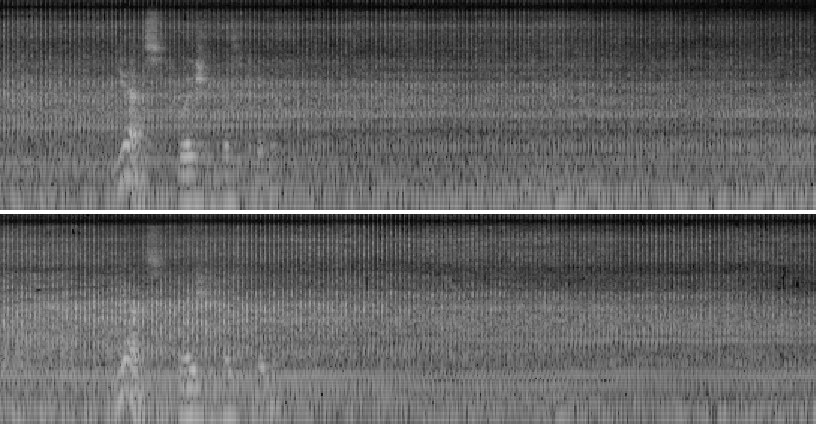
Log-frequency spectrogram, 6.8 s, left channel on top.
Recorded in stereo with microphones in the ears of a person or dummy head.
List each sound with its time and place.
0.9 s a man speaking: 90° left, 2 m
